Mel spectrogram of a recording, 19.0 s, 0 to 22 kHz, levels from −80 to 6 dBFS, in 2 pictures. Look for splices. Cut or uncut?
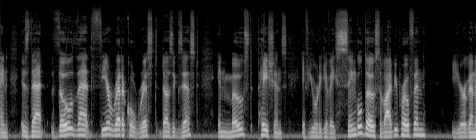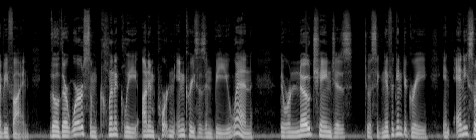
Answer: cut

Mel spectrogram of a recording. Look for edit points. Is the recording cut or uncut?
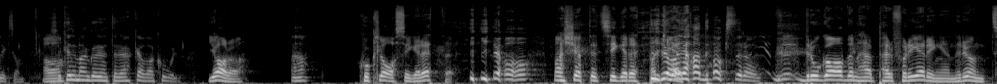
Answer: uncut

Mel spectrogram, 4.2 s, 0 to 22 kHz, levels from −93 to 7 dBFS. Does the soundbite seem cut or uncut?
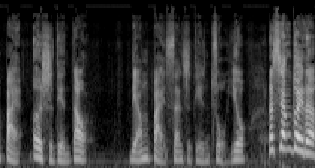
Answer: uncut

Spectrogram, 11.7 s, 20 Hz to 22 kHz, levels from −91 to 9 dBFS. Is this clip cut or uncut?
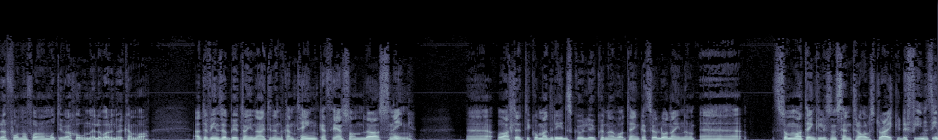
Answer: cut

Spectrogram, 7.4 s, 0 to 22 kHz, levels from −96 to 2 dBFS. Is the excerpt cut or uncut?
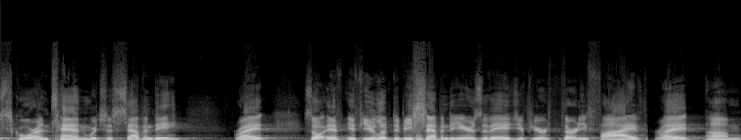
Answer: cut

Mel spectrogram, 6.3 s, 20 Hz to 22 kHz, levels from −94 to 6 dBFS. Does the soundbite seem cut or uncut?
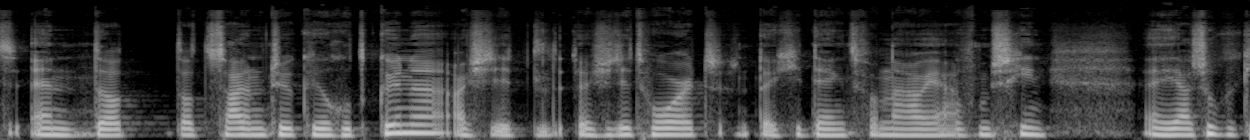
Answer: cut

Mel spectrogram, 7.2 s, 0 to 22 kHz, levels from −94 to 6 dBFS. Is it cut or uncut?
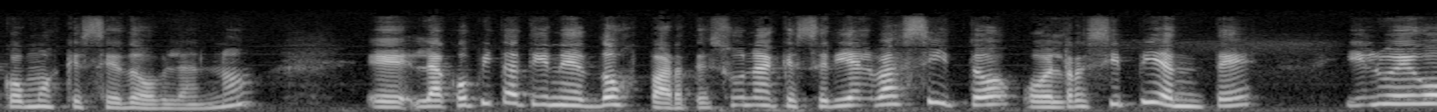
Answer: uncut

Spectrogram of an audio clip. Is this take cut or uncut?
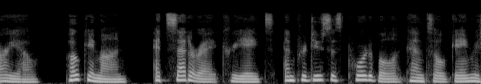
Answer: cut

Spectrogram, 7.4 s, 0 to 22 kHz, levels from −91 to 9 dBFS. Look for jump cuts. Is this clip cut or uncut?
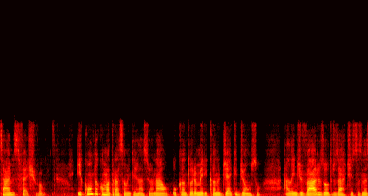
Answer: cut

